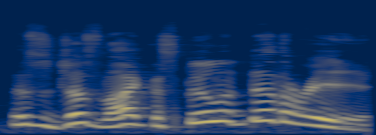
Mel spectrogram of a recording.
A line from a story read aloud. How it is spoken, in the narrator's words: exclaimed Revel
